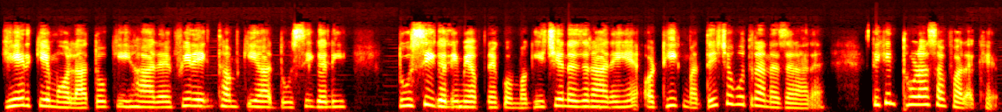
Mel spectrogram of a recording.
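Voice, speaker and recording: A woman teaching a spiritual class gives a devotional lesson explaining maps, speaking at an ordinary middle pitch and normal speed in a calm, steady, guiding voice. She repeats the important figures twice for clarity, and the sound is close and dry with no echo or room around it.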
